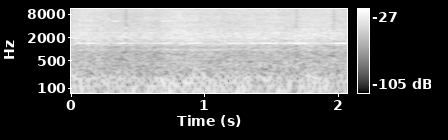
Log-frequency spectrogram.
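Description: Freight train of tank cars rolling past: a steady low rumble with faint scattered clicks.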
